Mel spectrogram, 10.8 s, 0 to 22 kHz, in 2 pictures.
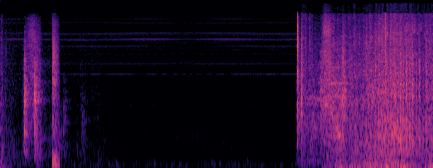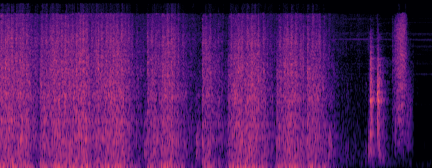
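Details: Cessna 172 aircraft engine start-up: several short cranking bursts, then a long labouring crank with irregular pops, backfires and surges that never settles into a clean run. A hard start with backfire.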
